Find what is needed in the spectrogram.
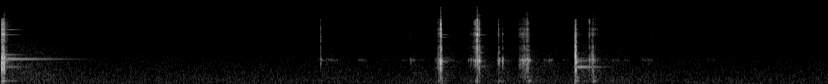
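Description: A single shot from a .25 BSA Scorpion air rifle: a sharp crack with a brief metallic ring. About three seconds later comes a run of half a dozen quick metallic clicks and clacks as the bolt is worked to load the next pellet.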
